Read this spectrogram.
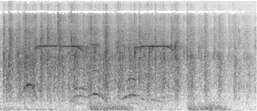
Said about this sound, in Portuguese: Eis aqui, Jesus, o que eu tenho em minhas mãos. Você pode aplaudir ele por isso?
